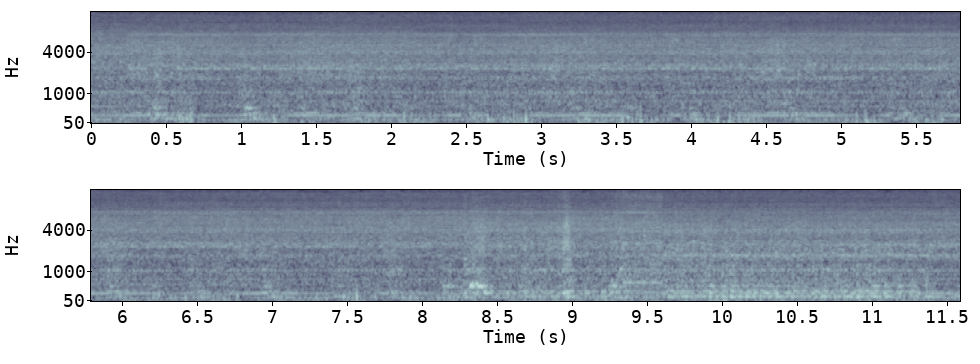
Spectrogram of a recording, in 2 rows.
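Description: Flashforge Dreamer 3D printer running slowly on its final layer: a steady fan hiss under humming stepper-motor tones, with a couple of clicks about eight seconds in and the motor tones growing louder near the end.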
